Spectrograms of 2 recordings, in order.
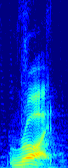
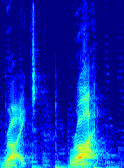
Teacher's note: you notice that the T has disappeared from the end of the word this is called a glottal stop and is very common in Australia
